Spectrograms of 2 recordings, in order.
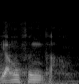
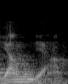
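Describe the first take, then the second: First: The last syllable starts with a hard g sound. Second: The last syllable starts with a soft j sound. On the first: This is the original form of the place name. "羊分桨实际是羊分港" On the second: This is how local people say the place name. "还有一个小地名叫羊分桨"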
